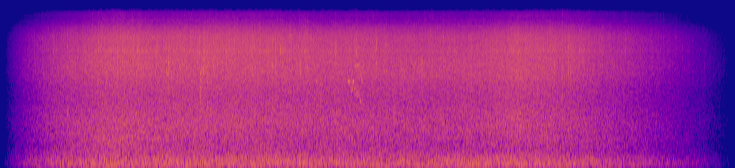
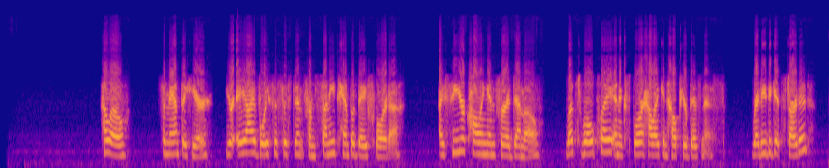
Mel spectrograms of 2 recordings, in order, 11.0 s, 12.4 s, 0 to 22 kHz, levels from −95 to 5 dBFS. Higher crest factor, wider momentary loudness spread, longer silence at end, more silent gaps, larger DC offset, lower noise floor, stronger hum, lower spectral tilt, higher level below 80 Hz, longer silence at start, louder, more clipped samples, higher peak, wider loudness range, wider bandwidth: about the same, 18 dB vs 18 dB; first, 13 LU vs 8 LU; first, 0.8 s vs 0.25 s; neither; neither; about the same, -69 dBFS vs -69 dBFS; neither; second, -0.5 dB/octave vs -3 dB/octave; first, -50 dBFS vs -68 dBFS; second, 0.3 s vs 1.5 s; second, -28 LUFS vs -21 LUFS; neither; second, -12 dBFS vs -6 dBFS; about the same, 4 LU vs 2 LU; first, 17.5 kHz vs 12.5 kHz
